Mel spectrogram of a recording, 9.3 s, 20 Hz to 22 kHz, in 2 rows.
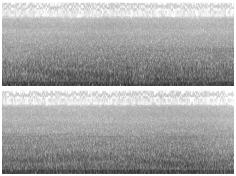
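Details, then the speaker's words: Toyota Tundra V8 after cold start, engine bay open: steady deep even idle rumble with passing big-truck noise behind; running smoothly, normal. "There's also big trucks behind me here, but nice cold start on the Tundra."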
